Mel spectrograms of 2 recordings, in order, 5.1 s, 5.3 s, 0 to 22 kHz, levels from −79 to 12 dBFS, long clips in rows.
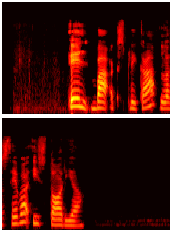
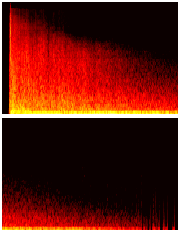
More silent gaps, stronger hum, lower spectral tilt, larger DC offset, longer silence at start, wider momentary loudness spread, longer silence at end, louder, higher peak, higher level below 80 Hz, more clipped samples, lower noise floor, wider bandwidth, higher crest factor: neither; neither; second, -3 dB/octave vs -6.5 dB/octave; neither; first, 1 s vs 0.1 s; about the same, 17 LU vs 18 LU; first, 1.35 s vs 1.15 s; second, -21 LUFS vs -15 LUFS; about the same, 0 dBFS vs 0 dBFS; second, -66 dBFS vs -14 dBFS; neither; first, -74 dBFS vs -52 dBFS; about the same, 11.5 kHz vs 12.5 kHz; first, 24 dB vs 12 dB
